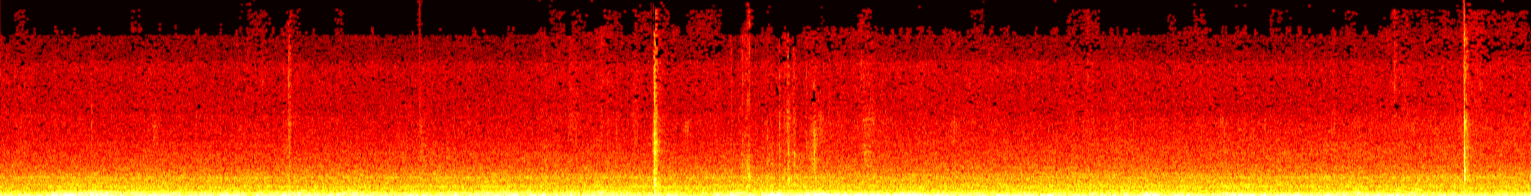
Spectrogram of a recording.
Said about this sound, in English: So let's hear some thunder anyway. And I'll be quiet for just a little minute. Can I open it? And it's still raining. Here we go.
